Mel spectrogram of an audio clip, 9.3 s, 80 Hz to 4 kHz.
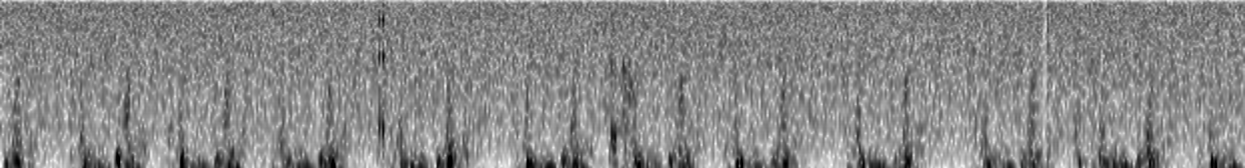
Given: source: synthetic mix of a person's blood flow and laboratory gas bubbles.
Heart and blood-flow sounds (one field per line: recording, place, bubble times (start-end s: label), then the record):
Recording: Doppler ultrasound of blood flow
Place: precordium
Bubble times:
2.80-2.90 s: bubbles
3.46-3.53 s: bubbles
4.52-4.78 s: bubbles
8.01-8.16 s: bubbles
8.20-8.30 s: bubbles
From the record:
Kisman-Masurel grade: 122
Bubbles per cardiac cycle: 1 to 2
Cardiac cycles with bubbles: 10 to 50%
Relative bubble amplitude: moderate (0.250 to 0.450)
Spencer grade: 2 (many but less than half of the cardiac periods contain bubble signals, singularly or in groups)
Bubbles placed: anywhere in the cardiac cycle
